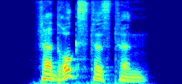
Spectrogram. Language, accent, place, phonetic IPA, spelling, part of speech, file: German, Germany, Berlin, [fɛɐ̯ˈdʁʊkstəstn̩], verdruckstesten, adjective, De-verdruckstesten.ogg
- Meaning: 1. superlative degree of verdruckst 2. inflection of verdruckst: strong genitive masculine/neuter singular superlative degree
